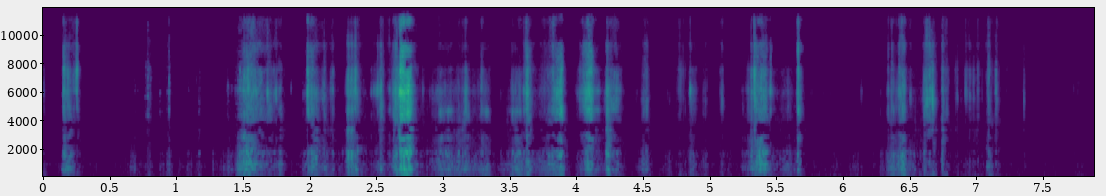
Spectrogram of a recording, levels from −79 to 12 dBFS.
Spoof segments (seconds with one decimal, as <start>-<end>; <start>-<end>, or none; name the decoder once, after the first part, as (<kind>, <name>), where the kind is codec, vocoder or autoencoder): 0.0-0.5 (vocoder, BigVGAN v2); 1.5-7.9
